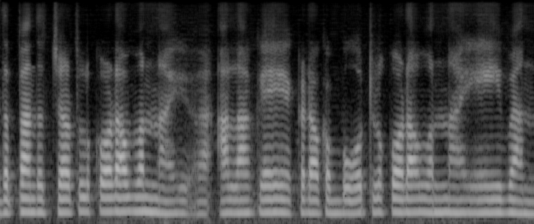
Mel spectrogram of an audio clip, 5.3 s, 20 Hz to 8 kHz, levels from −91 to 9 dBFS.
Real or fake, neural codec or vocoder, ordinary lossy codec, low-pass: fake; codec, 16 kHz, about 1 kbps, DyCAST, with the encoder's durations; none; none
